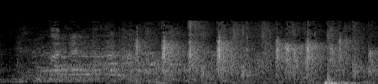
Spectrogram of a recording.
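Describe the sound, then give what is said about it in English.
An audience claps in a steady, dense patter of overlapping hand claps, moderately loud, with a few sharper claps standing out and a low crowd murmur underneath. “Finally, that's an applause line.”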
